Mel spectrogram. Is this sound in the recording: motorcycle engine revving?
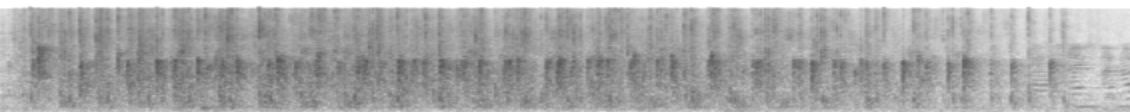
no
